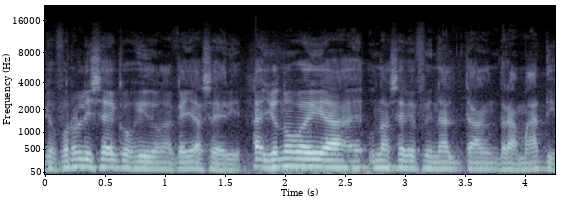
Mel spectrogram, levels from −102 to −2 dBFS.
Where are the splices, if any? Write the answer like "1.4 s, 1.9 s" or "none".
1.8 s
